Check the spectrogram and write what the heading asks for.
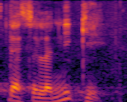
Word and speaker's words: Thessaloniki: I like the way they pronounce it over there. They got the airport. They call the place Thessaloniki. – Okay. – And this is Thessalonica, as some people would say.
